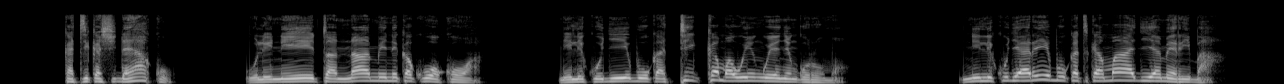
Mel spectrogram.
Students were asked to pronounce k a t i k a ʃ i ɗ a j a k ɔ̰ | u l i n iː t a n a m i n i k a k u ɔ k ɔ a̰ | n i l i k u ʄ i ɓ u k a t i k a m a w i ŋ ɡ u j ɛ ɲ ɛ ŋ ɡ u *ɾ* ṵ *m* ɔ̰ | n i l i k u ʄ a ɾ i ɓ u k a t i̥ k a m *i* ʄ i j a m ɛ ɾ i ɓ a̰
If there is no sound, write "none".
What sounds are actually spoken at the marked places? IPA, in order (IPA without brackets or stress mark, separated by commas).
ɾ, m, a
